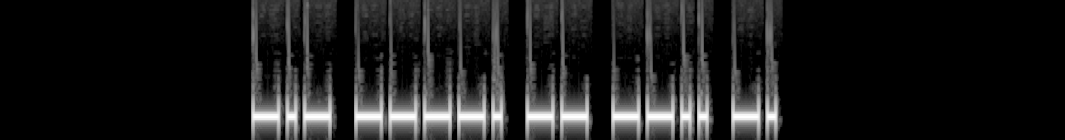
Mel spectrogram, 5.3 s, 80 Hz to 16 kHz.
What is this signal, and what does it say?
Morse code, heard as a keyed tone, about 28 wpm, 700 Hz. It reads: K9MZN
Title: USA Call Signs - 5 Characters - Repeated 3x - 28wpm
